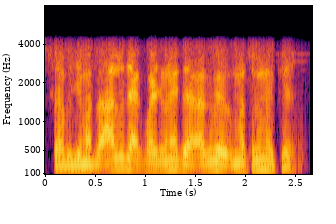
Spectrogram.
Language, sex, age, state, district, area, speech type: Maithili, male, 18-30, Bihar, Darbhanga, rural, conversation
